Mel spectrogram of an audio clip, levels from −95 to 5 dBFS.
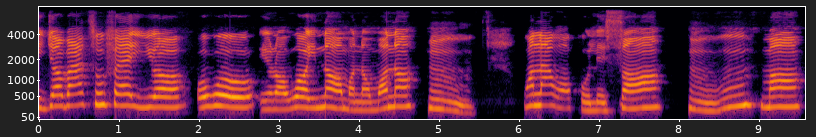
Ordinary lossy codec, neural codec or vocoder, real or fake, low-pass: none; none; real; 7.2 kHz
